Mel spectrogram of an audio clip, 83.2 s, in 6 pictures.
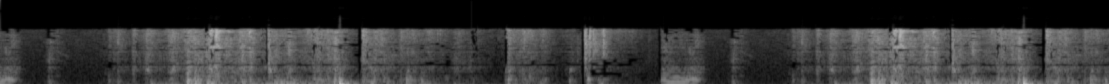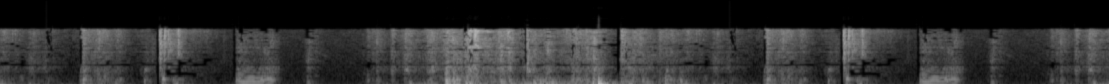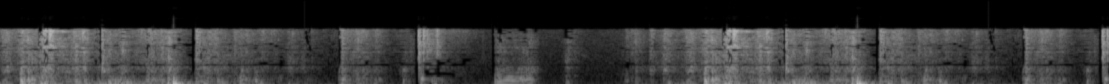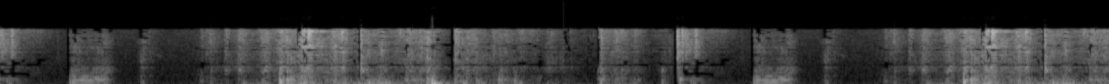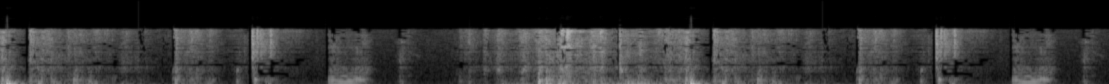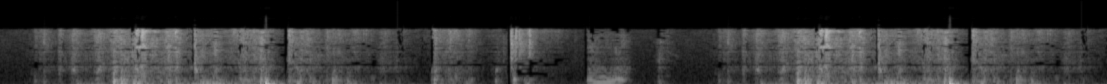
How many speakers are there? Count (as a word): zero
